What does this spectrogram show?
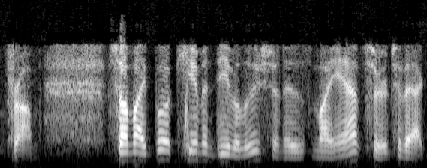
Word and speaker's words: devolution: Is it de-evolution or devolution? I say devolution, but, you know, I'll accept de-evolution if people want to pronounce it like that.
